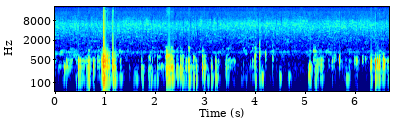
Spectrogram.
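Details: Stethoscope auscultation of a fit male's stomach: bursts of gurgling and rumbling in uneven runs with brief pauses, ordinary stomach growling; bowel sounds.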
